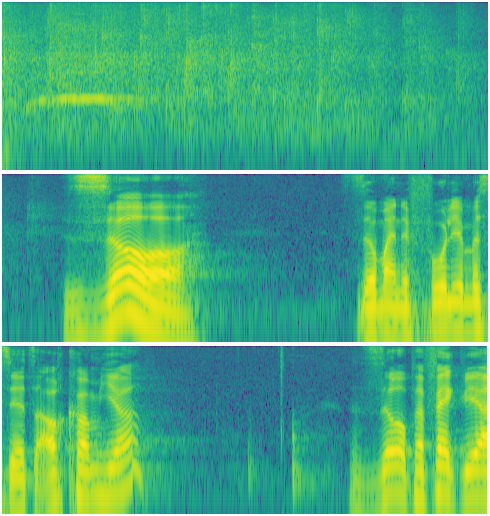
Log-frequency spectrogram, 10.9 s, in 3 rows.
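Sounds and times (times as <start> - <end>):
audience applause: 0.0 - 3.6
speech: 4.1 - 5.2, 6.3 - 8.4, 9.9 - 10.9.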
